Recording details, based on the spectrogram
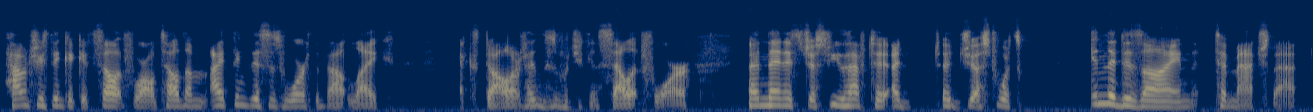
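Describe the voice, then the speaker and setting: A woman's voice: mid-range voice, lively intonation, fast, vocal fry, bright, forceful tone, no echo. A woman in her thirties chatting casually on a livestream through a headset, informal and emphatic, repeating words for stress. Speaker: electronics business owner giving advice. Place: small indoor room.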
